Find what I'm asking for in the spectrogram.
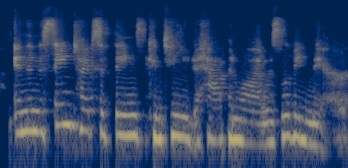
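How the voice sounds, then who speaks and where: A woman with an American accent at a medium pitch, very fast, with ordinary pitch variation and noticeable background noise. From US. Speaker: medical travel business co-owner. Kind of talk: interview.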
